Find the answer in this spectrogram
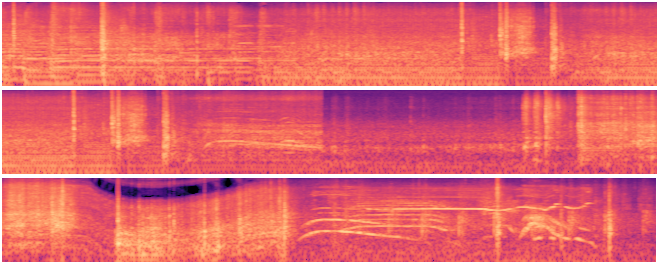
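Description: Skateboard tricks: wheels rolling on pavement with sharp pop-and-landing clacks, over soundtrack music that drops out about ten seconds in. Rolling noise and a few more clacks follow, and voices call out near the end.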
